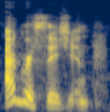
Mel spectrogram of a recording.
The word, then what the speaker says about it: Agricision: So how do I pronounce the company name? I can go ahead and tell you. It's Agricision. And how we came up with that name was, we wanted to put agriculture and precision together.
